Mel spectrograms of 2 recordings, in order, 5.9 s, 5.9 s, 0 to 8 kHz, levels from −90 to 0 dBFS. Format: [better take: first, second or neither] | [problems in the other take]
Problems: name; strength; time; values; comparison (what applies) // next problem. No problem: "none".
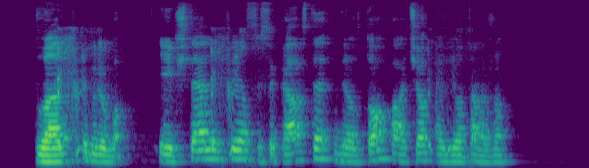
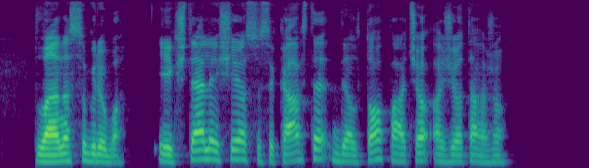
second | noise reduction (neural mask model DeepFilterNet 3)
